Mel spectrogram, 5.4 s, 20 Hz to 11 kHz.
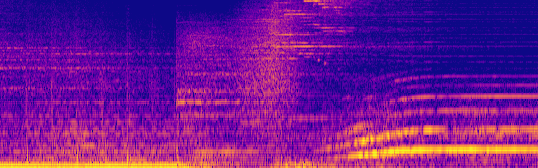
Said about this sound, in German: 24. Februar 2022. Luftalarm in Kiew. Kurz nachdem die Sirenen das erste Mal geheult haben, schlagen russische Raketen in der ukrainischen Hauptstadt ein.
